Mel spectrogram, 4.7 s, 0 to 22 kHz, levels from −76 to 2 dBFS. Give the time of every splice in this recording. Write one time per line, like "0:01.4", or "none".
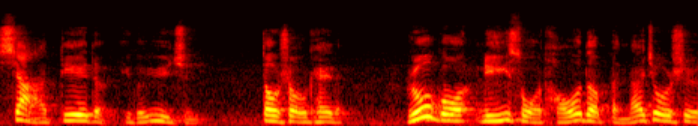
0:02.6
